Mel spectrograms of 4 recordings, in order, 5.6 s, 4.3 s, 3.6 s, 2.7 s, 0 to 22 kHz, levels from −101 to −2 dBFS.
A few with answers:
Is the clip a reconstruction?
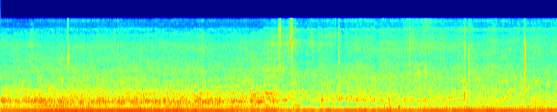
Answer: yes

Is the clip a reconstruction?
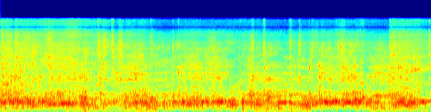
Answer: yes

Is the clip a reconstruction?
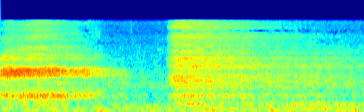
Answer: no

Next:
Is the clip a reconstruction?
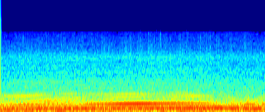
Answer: no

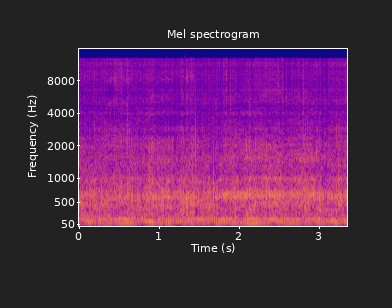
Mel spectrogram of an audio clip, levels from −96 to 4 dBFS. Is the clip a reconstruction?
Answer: yes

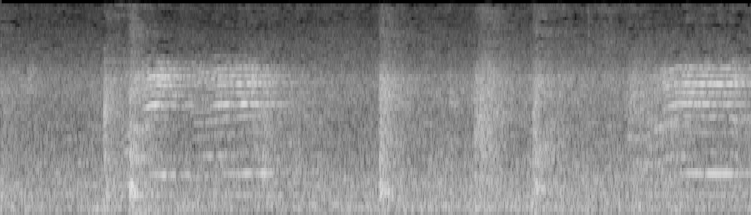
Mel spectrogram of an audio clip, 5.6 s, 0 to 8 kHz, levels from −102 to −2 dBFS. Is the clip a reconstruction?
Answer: no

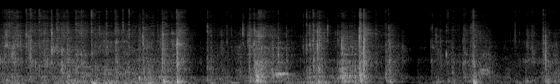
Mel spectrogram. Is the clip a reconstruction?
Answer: yes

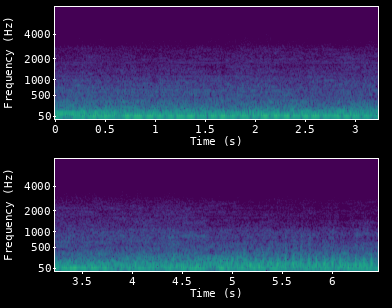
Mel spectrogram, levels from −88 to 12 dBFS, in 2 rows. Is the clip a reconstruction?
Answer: yes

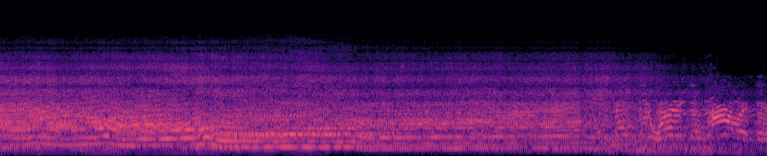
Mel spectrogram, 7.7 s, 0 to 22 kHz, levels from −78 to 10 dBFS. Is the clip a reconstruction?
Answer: no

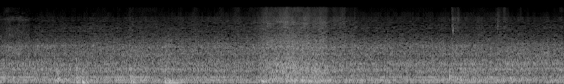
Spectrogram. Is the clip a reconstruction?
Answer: no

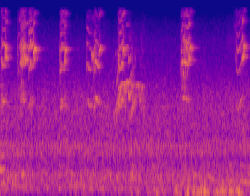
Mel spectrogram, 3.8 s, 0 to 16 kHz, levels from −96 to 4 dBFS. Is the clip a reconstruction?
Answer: no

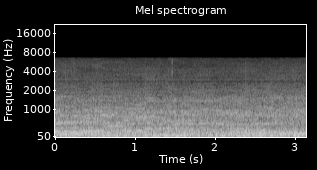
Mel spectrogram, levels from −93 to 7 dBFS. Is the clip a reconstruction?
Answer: yes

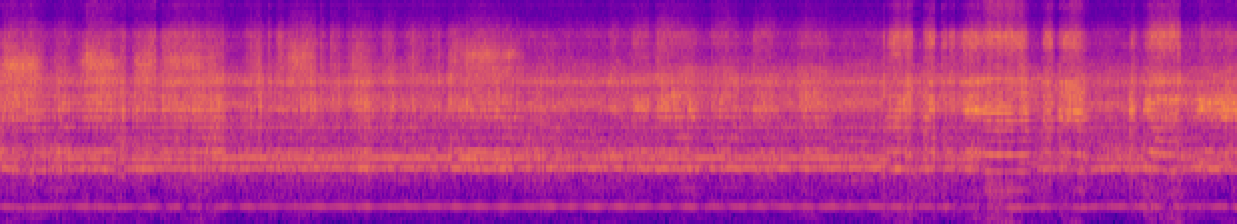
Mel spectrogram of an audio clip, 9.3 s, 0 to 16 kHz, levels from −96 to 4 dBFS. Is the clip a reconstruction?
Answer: yes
